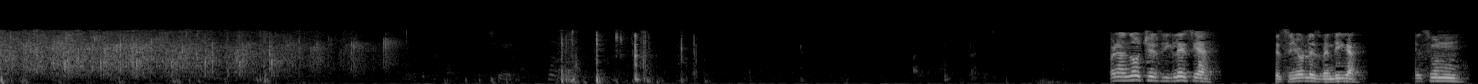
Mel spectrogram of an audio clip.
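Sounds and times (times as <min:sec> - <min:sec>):
audience applause: 0:00.0 - 0:04.1
speech: 0:11.1 - 0:12.2, 0:12.8 - 0:14.7.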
